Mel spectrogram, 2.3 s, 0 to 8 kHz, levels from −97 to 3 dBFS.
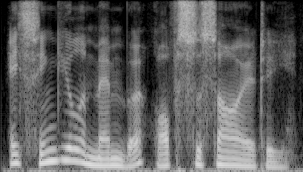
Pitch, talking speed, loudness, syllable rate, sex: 135 Hz, 130 wpm, -16 LUFS, 4.8 syllables/s, male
